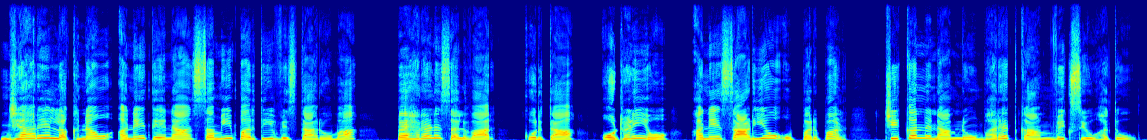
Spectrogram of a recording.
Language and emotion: Gujarati, neutral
